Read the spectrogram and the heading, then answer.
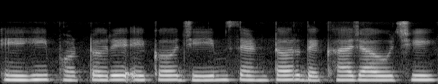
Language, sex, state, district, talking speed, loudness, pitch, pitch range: Odia, female, Odisha, Nuapada, 95 wpm, -14 LUFS, 205 Hz, 200-210 Hz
